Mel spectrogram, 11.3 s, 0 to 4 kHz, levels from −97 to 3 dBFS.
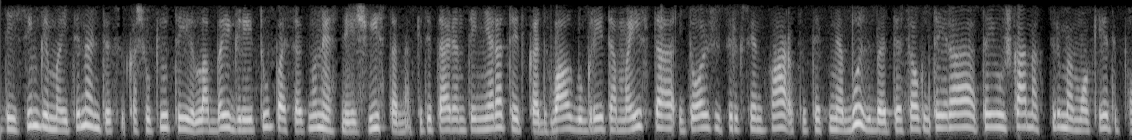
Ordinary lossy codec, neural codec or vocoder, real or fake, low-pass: AAC, 32 kbps; codec, 16 kHz in and 24 kHz out, 1 kbps, XY-Tokenizer; fake; 3.6 kHz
